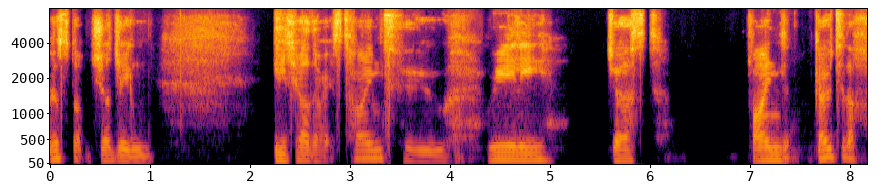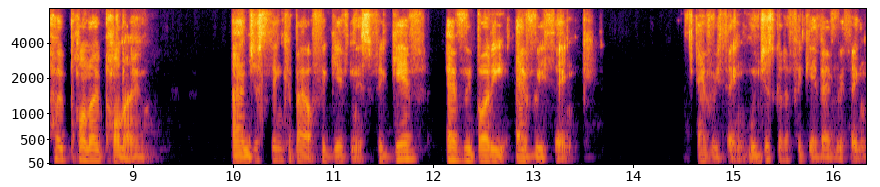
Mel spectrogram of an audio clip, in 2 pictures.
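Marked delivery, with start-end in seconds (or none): 11.4-16.4 fast outpouring, voice full of emotion. Urging listeners to forgive everyone and everything, a bit emotional. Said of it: "Sorry, a bit emotional".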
